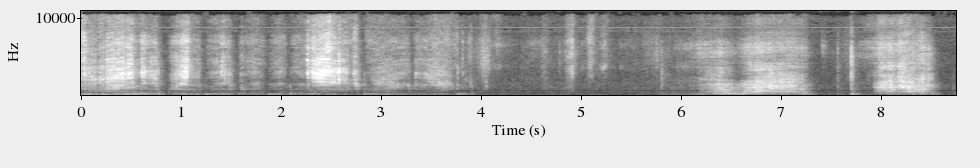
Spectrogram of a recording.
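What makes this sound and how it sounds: A wooden stylus is drawn in repeated strokes across a black-coated scratch-art card page in a small spiral book. The result is dry, bright, raspy scratching in bursts of varying length, with a quieter stretch in the middle and louder strokes toward the end.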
